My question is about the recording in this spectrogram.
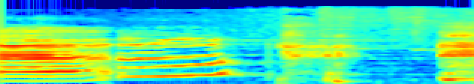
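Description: A man's voice holding one long drawn-out note, gently rising in pitch, then a shorter second note sliding upward that ends about a second in.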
